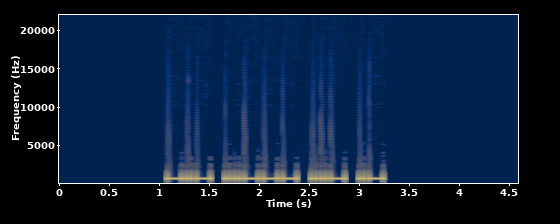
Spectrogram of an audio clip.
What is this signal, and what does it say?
Morse code, heard as a keyed tone, about 25 wpm, 700 Hz. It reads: K2UA
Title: Easy Call Signs Repeated 2x - 25wpm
